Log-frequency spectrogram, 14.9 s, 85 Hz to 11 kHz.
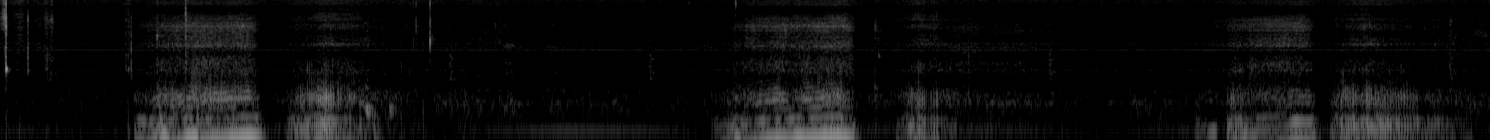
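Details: Labrador sleeping with a pacifier: deep, rumbling snores with a short follow-on breath, about 10 a minute, in a quiet room.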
